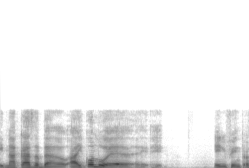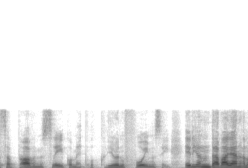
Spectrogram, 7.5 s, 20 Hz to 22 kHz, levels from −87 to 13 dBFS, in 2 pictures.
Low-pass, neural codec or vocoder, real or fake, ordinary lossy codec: none; codec, 16 kHz, 0.5 kbps, FunCodec, trained on LibriTTS, 25 frames a second; fake; none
